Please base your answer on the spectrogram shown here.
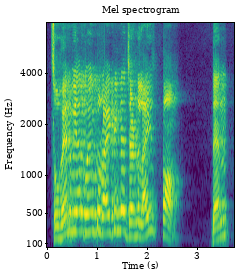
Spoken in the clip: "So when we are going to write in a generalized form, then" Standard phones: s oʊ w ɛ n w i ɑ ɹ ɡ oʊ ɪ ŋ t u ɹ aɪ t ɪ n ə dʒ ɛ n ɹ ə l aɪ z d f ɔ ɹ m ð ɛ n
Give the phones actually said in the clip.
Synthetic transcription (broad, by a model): s oʊ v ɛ n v i ɑ ɹ ɡ oʊ ɪ ŋ t u ɹ aɪ t ɪ n ə dʒ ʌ n ə l aɪ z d f ɔ ɹ m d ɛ n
